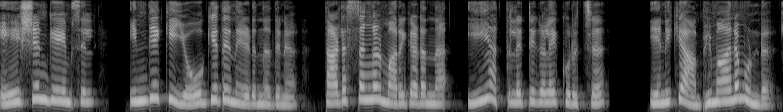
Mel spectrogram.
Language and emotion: Malayalam, happy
